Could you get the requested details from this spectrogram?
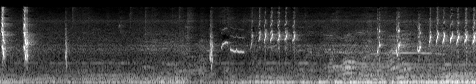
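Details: Cucak kombo in lively full-burst song, used to provoke other birds into singing: a few loud sharp notes, then quick runs of high clipped chirps building toward the end over a low background hum.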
